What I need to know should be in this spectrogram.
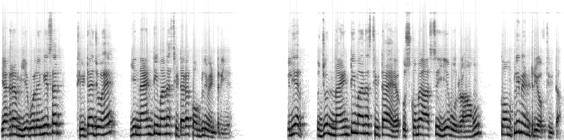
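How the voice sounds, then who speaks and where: A man's voice: sits high, unhurried, a little mellow. A male math teacher giving a classroom lecture who mixes English terms into his Hindi and keeps asking questions and then answering them himself.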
